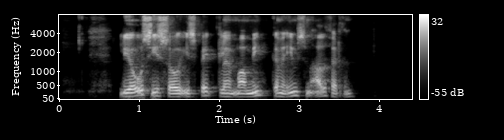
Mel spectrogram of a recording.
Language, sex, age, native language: Icelandic, male, 30-39, Icelandic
